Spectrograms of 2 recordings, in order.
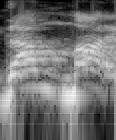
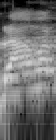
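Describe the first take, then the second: First: The m sound is doubled and held. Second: The m sound is single and short. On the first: The speaker calls it wrong. "এরকম পড়বে?" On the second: The speaker calls it right. "না গ্রামার পড়বে"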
